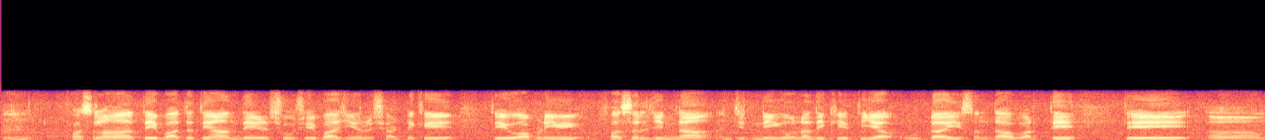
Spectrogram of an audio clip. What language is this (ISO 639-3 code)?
pan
